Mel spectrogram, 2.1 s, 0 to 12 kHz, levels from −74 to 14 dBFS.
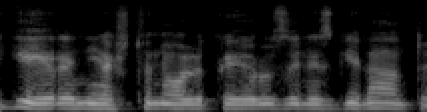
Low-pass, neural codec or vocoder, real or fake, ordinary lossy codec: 10.8 kHz; codec, 44.1 kHz, 2.6 kbps, SNAC; fake; MP3, 64 kbps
